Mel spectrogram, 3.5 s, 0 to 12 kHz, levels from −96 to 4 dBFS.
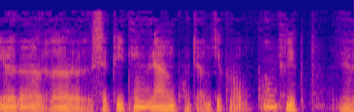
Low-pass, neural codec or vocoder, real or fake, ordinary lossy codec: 10.8 kHz; codec, 44.1 kHz, 1.7 kbps, Pupu-Codec; fake; MP3, 32 kbps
